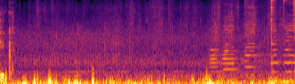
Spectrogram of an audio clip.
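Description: Low, steady outdoor rumble with scattered soft knocks of handling close to the microphone; about three seconds in, background music with held notes begins.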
